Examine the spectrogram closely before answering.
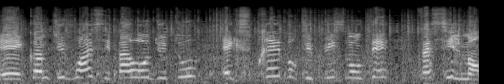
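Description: A woman talks at a fairly slow pace with ordinary pitch variation. Noticeable background noise runs underneath. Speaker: motorhome traveler vlogger. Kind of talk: casual vlog chat. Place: car. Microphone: phone near.

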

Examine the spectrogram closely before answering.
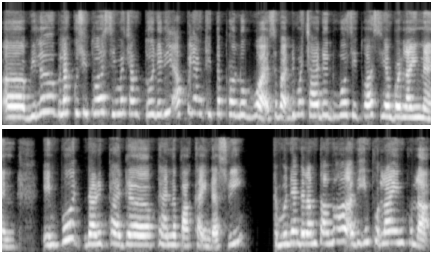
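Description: A woman's extremely high-pitched voice with lively intonation at a moderate pace, against a quiet background. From Malaysia. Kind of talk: meeting discussion. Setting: video call. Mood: polite, slightly hesitant. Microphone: video call.

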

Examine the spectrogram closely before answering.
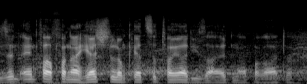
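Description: The man talks at a fairly quick pace, the sound dry with no echo and light background noise behind him. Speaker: telephone collector. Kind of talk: explaining a hobby in interview. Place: hall. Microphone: handheld.

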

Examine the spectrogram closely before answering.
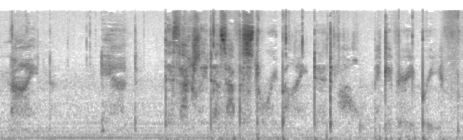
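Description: A woman's voice comes through dry with no echo. Loud background noise surrounds it. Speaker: ASMR creator. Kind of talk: ASMR personal facts talk. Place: home room. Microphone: studio mic.

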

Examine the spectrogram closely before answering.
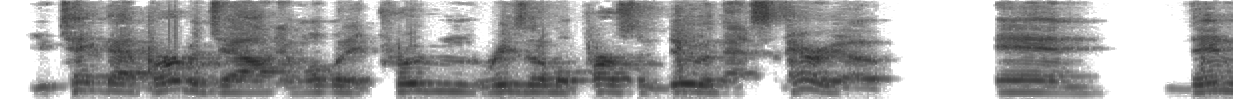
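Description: This man's voice sits at a high pitch and shows ordinary pitch variation. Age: 40s. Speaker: former Marine and police officer, tactical trainer. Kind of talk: casual interview chat. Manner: animated.

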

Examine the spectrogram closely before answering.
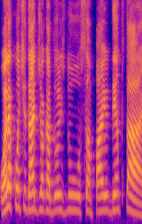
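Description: A man speaking at a moderate pace over a quiet background. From Brazil. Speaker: football YouTuber. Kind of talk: live stream commentary. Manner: casual, slangy. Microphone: headset.

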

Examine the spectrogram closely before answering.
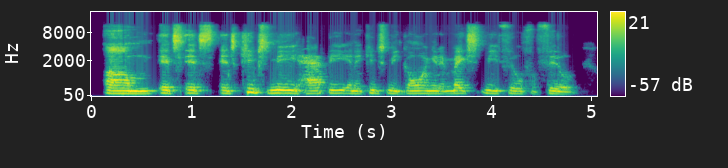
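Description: Here a man speaks with an American accent. His pace is moderate and his pitch varies in an ordinary way. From Ohio, Columbus; Ohio. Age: 40s. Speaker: archaeologist and educator, small business owner; educator, guest. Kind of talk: interview. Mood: calm, friendly. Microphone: video call.

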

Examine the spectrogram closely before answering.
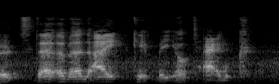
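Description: A man speaks at a fairly slow pace in a put-on character voice, with clear background noise behind him. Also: extremely high pitch for a man. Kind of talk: playful comment, mock robot voice. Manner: menacing, barking.

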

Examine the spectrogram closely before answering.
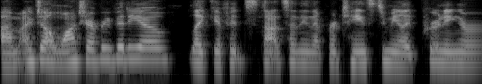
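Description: A woman talks at a very fast pace. The recording is dry and close, with no echo. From US Pacific Northwest. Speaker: YouTuber and gardener. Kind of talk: casual chat. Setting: video call livestream.

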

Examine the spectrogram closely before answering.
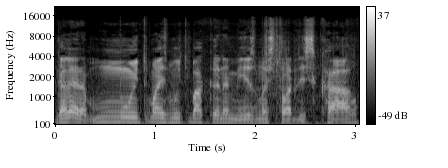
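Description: Light background noise sits under a dry sound with no echo as a man talks at a fairly quick pace with a fairly high pitch and ordinary pitch variation. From Brazil, Paraná (Apucarana); Paraná, Brazil. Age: 30s. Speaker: classic car YouTuber. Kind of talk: casual vlog presentation. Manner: animated. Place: car. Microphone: phone near.

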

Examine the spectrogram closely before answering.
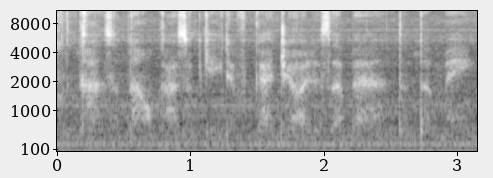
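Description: Loud background noise behind a woman speaking at a fairly slow pace. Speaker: ASMR creator. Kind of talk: soft ASMR roleplay talk. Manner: soft, hushed ASMR voice. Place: home room. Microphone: studio mic.

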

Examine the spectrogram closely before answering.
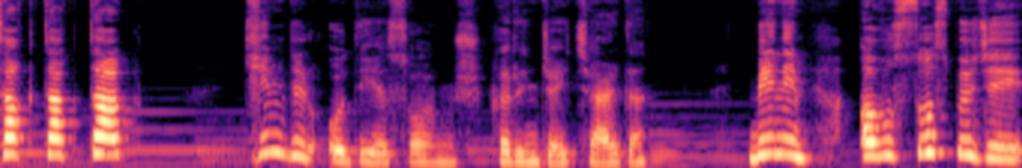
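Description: Music plays behind a woman speaking at a very slow pace. Her voice is high-pitched, with very wide pitch swings. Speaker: voice-over narrator. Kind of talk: children's fairy tale reading.

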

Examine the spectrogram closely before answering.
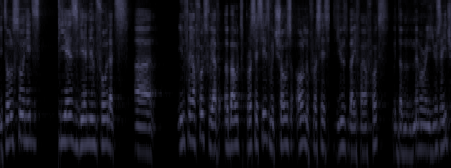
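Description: The voice has a dark, mellow tone and fairly even intonation. The background is quiet. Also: man, fairly high pitch for a man, moderate pace. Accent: French. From France. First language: French. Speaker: software developer; conference presenter. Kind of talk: conference talk; technical conference talk. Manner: halting. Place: hall.

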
